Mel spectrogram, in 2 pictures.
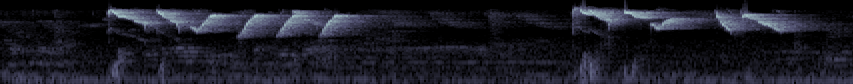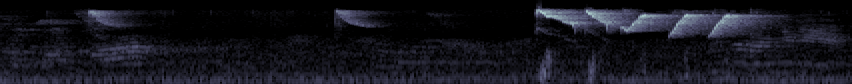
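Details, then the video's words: Pacitan oriental white-eye delivering provocative song aimed at rival birds: three bursts of fast, high, downslurred notes, each about a second long, with two short isolated chirps in between. "PLECI PACITAN SUARANYA BIKIN EMOSI LAWAN"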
